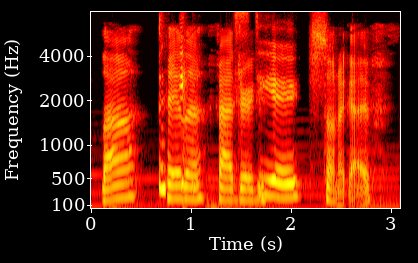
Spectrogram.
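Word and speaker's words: Lá Fhéile Pádraig sona duit: uh yeah, but here this is how you say happy St. Patrick's Day. In uh Irish, it's la fail sonag. La fail fadric sonagive.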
